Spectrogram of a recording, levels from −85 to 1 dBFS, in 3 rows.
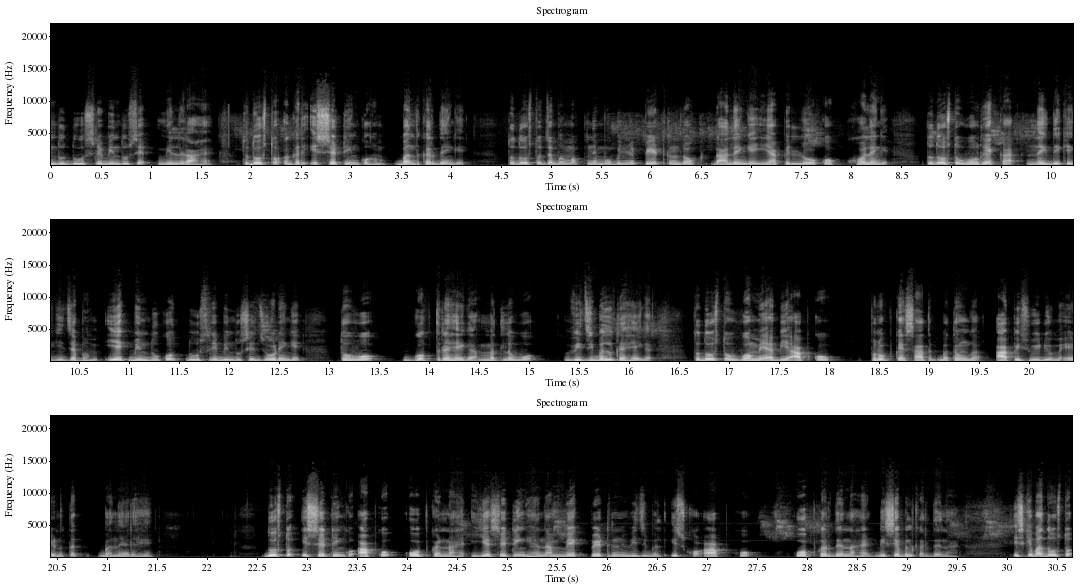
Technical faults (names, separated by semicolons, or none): damaged data in a compressed stream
